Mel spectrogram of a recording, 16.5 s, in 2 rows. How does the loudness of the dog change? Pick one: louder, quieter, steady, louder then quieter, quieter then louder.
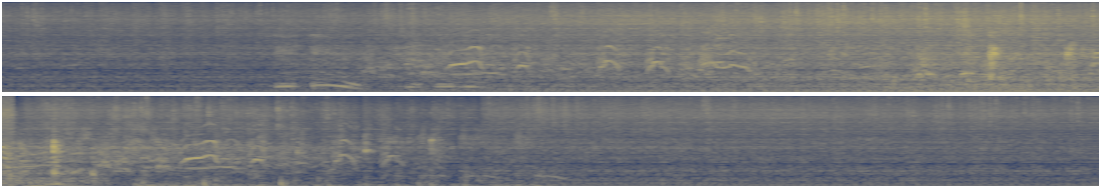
steady.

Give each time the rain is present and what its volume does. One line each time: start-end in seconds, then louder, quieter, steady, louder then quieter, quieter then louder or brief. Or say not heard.
0.0-16.4 louder then quieter.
